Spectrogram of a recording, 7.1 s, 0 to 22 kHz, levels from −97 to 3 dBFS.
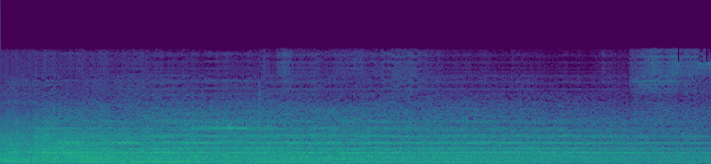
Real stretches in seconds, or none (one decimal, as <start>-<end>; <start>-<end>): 1.5-3.1; 3.6-7.1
